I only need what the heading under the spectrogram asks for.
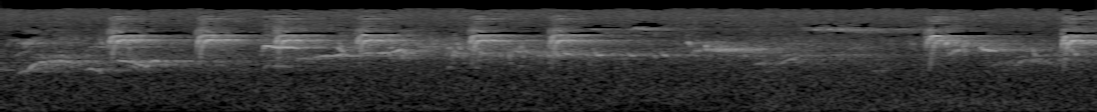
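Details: Birds sing outdoors in spring on the green shore of Lake Onega beside a road, giving quick high chirps and twittering notes tumbling over one another; frogs are also calling nearby.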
